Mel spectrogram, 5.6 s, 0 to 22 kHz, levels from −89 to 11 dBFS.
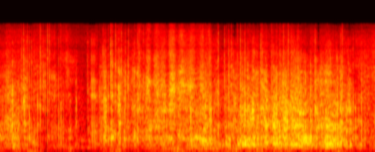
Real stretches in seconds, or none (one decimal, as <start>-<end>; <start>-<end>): none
